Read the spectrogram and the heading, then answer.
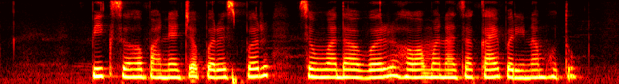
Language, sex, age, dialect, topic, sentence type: Marathi, female, 25-30, Standard Marathi, agriculture, question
